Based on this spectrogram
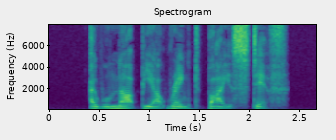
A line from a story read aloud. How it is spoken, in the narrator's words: he hisses, his face so close to mine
